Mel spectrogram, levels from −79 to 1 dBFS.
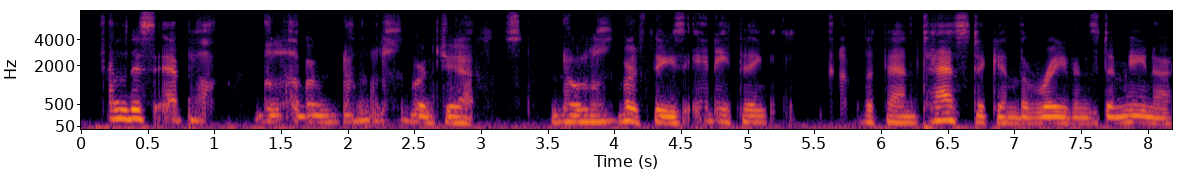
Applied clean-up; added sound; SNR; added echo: neural diffusion model UNIVERSE++.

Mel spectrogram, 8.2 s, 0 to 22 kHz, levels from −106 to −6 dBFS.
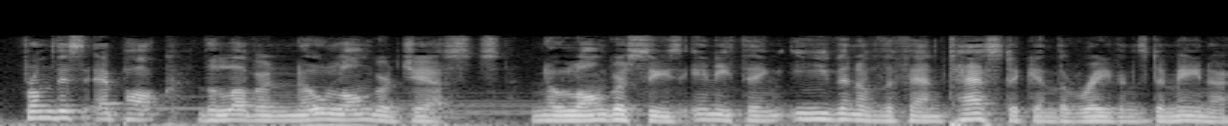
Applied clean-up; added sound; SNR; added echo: none; Piano; 20 dB; none.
